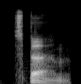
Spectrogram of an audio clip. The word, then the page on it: sperm: British English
